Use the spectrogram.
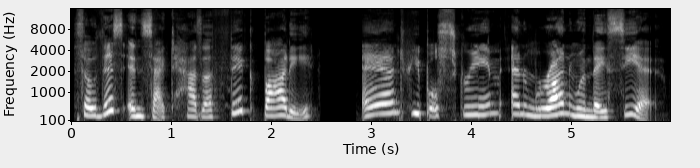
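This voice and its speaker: Lively, sing-song woman reading to kids. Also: sits high, slow pace. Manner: sing-song, coaxing questions to young listeners. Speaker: children's storytime reader. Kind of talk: reading a picture book aloud to children.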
